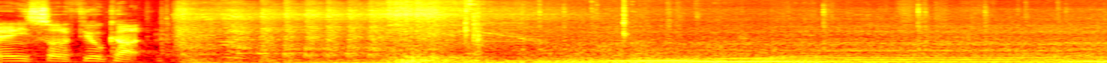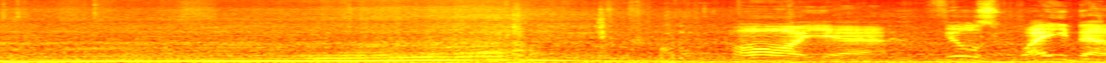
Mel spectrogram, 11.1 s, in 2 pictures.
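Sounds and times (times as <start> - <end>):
car engine revving from inside cabin: 1.9 - 9.1.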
